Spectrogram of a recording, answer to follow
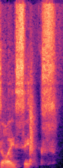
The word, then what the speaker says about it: Zzyzx: It's pronounced Zizix.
